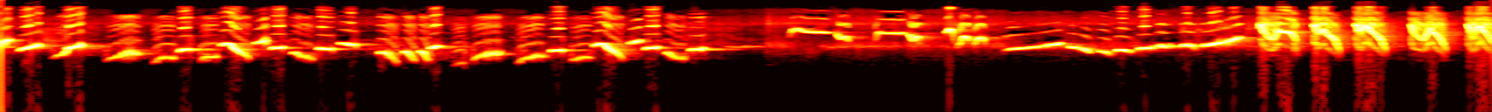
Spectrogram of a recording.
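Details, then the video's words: Varied 'tembakan' song of a white-rumped shama, a clear competition master for copying: rapid jumbled slurred notes and chattering, a pause, rising whistled phrases, then a dense burst of high buzzy strokes. "Masteran murai batu ful tembakan kicau prestasi jernih mudah di tiru"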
